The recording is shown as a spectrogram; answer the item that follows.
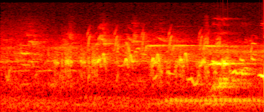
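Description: Fluty songbird song from a blackbird-sized bird, bright yellow and black, hidden in foliage high in the treetops: short musical phrases and bright chirps, fairly faint and continuous, with no voices.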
